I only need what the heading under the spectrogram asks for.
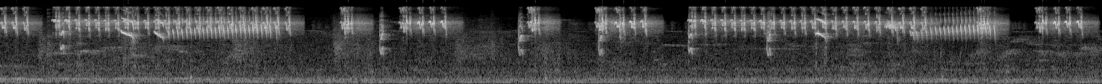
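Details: Caged velvet-fronted nuthatch, red-billed with blue-grey upperparts, singing vigorously in long rolling bursts: very high, rapid, tightly packed trills broken by brief pauses and sharp chips.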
